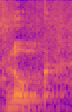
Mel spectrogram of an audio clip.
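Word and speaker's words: Bloch: Felix ब्लोक, इसको गलत pronounce नहीं करना, दैट वर्ड इज़ ब्लोक।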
